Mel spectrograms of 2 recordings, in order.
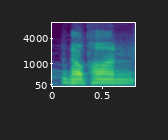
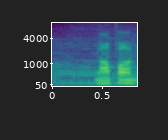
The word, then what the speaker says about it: Nopon: I think that's probably why people pronounce it both ways. Napon versus nopon. They're both. They both work.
